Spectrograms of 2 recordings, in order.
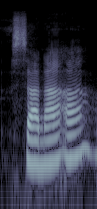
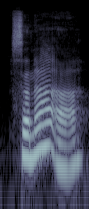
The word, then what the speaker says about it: Sana'a: Yemen, Sana'a, I believe, based on the apostrophe between the two A's, I believe it's pronounced Sana'a, okay?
